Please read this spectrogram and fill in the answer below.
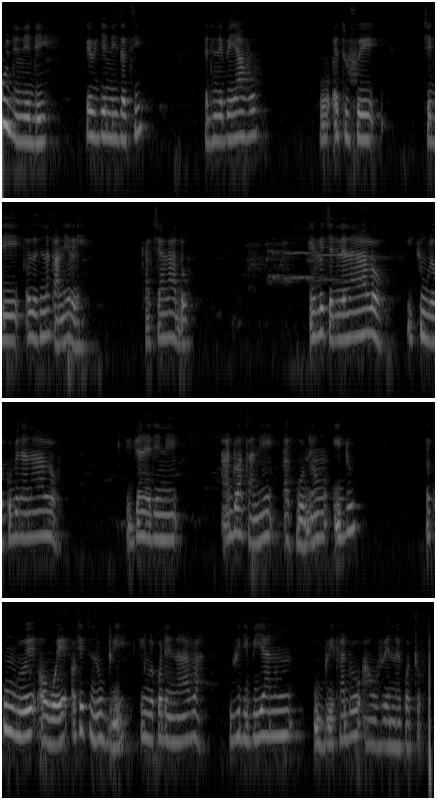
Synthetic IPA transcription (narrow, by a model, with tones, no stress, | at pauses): wu˦di˨nẽ˨ɖe˨ | ke˦wi˦d͡ʒe˦nẽ˨˦za˨t̪i˦ | ɛ˨dɪ˨nẽ˨be˦ja˦vʊ˦ | wo˦ʔe˦t̪u˨fu˦e˨ | t͡ʃɛ˨de˨o˦za˨t̪i˦nã˦t̪a˨nɪ̃˦lɛ˨ | ka̰˨t͡ʃi˦a˦la˦dɔ˨ | e˦ve˦t͡ʃɛ˨dɪ˨lɛ˨nã˦ja˦lɔ˦˨ | i˦t͡ʃu˦ŋ̩˦˨lo˨ɛ˨ko˦be˦lɛ˦nã˦a˦lɔ˦˨ | ḛ˨d͡ʒu˦a˦nɛ˨dɪ˨nɪ˨ | a̰˨dʊ˦a˨t̪a˨nɪ˦a˨k͡po˨nɛ˨˦ḭ˦du˦ | ɛ˨ku˦ŋ˦ɡlo˨e˦ʔɔ˨wɛ˦ɔ̰˦t͡ʃɪ˦t̪ɪ˦nʊ̃˨˦ɡle˨˦ke˦ŋ˦lo˨ɛ˦kɔ˦dɛ˨nã˨˦va˦˨ | u˨vi˦dɪ˨bi˦ja˦nʊ̃˦ | u˨du˨ḛ˨ka˦dʊ˦ʔa̰˨wɔ˨vɛ˨nʊ̃˨ɛ˨kɔ˨t̪ʊ̰˨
